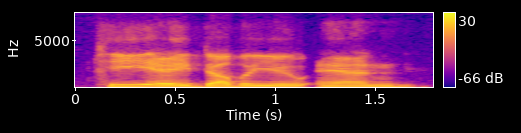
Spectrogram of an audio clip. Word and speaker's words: pwned: And then there's another one called You've Been Pwned, and pwned is spelled Pawned, pwned.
